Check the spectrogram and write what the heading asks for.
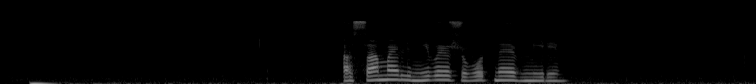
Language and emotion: Russian, neutral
